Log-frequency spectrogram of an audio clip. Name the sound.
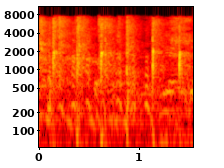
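audience clapping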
